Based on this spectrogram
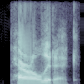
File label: "paralytic", American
